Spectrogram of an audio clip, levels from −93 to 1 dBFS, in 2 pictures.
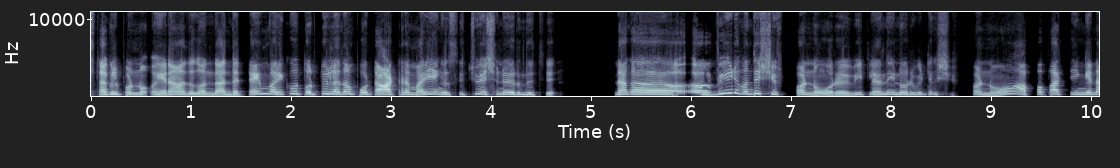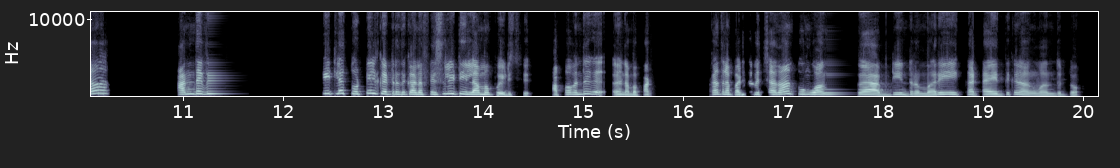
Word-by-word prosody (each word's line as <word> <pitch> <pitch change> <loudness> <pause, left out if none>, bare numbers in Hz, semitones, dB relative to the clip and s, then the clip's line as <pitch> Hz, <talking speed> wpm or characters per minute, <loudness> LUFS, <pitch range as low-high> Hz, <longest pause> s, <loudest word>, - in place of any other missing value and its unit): Struggle 235 +2 +2
பண்ணோம். 220 -2 -1
ஏன்னா 205 +2 +3
அது 210 - -1
அந்த 195 -1 0
அந்த 205 - 0
டைம் 310 +7 +3
வரைக்கும் 285 +4 0
தொட்டில்ல 280 +2 +2
தான் 295 -1 0
போட்டு 255 -2 +2
ஆட்டுற 240 +1 +4
மாரி 230 +6 +2
எங்க 245 -4 0
சிட்சுவேஷனும் 270 +1 -2
இருந்துச்சு. 230 -2 -4 0.7
நாங்க 285 +1 +3 0.6
அ - - +4 0.2
வீடு 430 +4 +3
வந்து 335 +4 +2
ஷிப்ட் 285 -2 -5
பண்ணோம். 190 -6 0
ஒரு 190 0 -1
வீட்டுலருந்து 230 +3 -3
இன்னொரு 230 -2 -1
வீட்டுக்கு 245 +1 -7
ஷிப்ட் 200 -4 -29
பண்ணோம். 195 - -3 0.2
அப்பப் 285 +4 -7
பாத்தீங்கன்னா, 270 +2 0 0.9
அந்த 310 +5 +1 1.0
வீட்டுல 365 +1 -1
தொட்டில் 380 +4 0
கட்டுறதுக்கான 275 -4 +2
ஃபெசிலிட்டி 325 +5 0
இல்லாம 250 0 +5
போயிடுச்சு. 210 -2 -2 0.3
அப்ப 200 - -10
வந்து, 285 +6 -2 0.4
"நம்ப 195 -1 -1 0.5
பக்கத்துல 265 0 -2
படுக்க 245 +4 -1
வச்சா 240 0 0
தான் 320 0 +3
தூங்குவாங்க." 225 -4 -1 0.2
அப்படீன்ற 205 0 -4
மாரி 220 +7 +1 0.2
கட்டாயத்துக்கு 210 +1 -1
நாங்க 185 -2 -4
வந்துட்டோம். 175 0 -10
245 Hz, 150 wpm, -21 LUFS, 220-280 Hz, 1.0 s, இல்லாம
